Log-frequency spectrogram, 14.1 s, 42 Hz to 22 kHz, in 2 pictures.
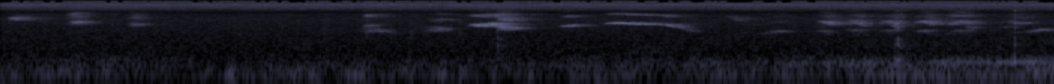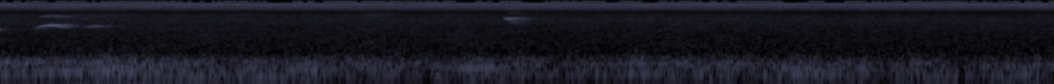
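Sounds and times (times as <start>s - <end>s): faint high bird chirps: 0.0s - 1.2s, 2.3s - 8.1s, 10.3s - 10.7s.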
